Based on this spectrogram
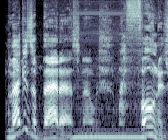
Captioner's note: phone hums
